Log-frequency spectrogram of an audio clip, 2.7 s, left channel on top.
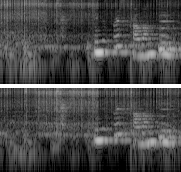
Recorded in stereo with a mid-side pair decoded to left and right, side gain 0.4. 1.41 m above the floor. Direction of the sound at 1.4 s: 55° left.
